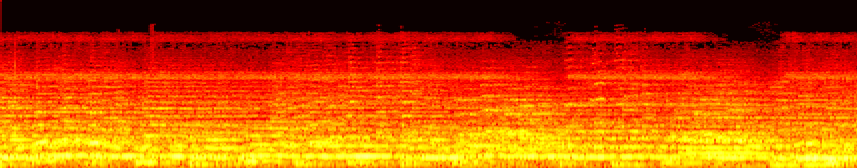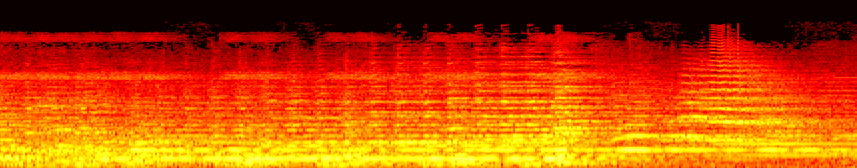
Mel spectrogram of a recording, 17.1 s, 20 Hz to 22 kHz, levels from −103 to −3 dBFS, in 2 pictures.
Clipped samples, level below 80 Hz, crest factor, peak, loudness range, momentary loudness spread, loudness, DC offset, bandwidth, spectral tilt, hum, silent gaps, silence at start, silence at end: under 0.1%; -40 dBFS; 14 dB; -8 dBFS; 2 LU; 5 LU; -22 LUFS; under 0.1%; 11 kHz; -7 dB/octave; none; none; 0 s; 0 s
